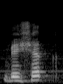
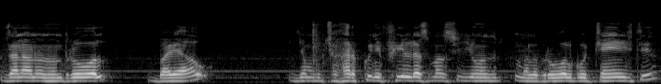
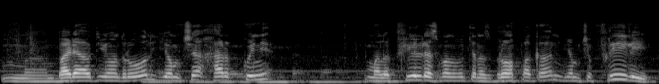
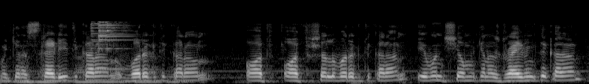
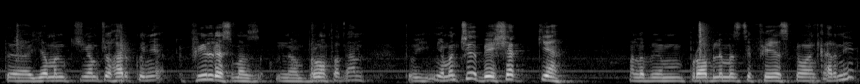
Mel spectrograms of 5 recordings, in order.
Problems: none marked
